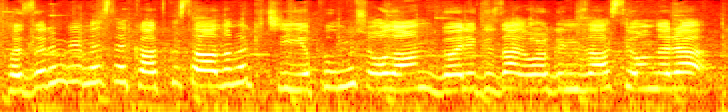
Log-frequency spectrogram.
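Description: A woman's voice: high voice, steady tone, fast talker, over music, a crowd in the background. A woman company representative giving a formal trade fair testimonial. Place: trade fair hall, indoors.

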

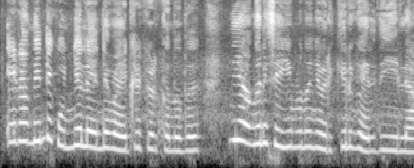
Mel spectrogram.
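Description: Woman reading an accusing young wife from a soap recap, high and pointed. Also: animated, quick pace, slight background noise. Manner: sharp accusing retorts.

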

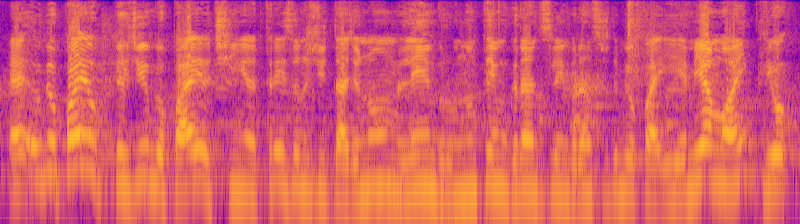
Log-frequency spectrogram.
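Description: In a slightly high, a little mellow voice, an earnest, forthright businesswoman from Rio de Janeiro talks quickly with a Carioca Brazilian Portuguese accent. She's a guest in a relaxed interview, seated in a small studio before a logo wall and speaking into a studio microphone on a boom arm.

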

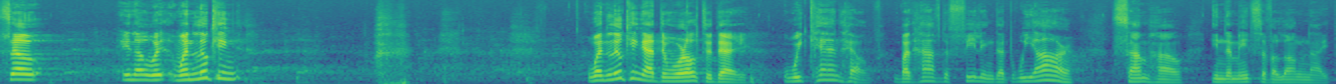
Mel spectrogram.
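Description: A man's voice: a little high, slow pace, pauses often. A middle-aged man giving an earnest conference keynote from a podium on a hall stage, with emphatic delivery and frequent restarts. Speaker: CEO giving a conference address. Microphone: podium microphone.

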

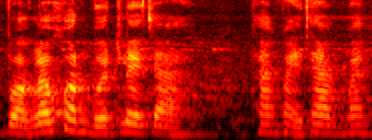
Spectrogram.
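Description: A middle-aged vlogger from Northeast Thailand with an Isan Thai accent chats casually on a handheld phone camera, laughing often and teasing in an animated way. Her medium-pitched voice is fairly quick, with slight background noise.

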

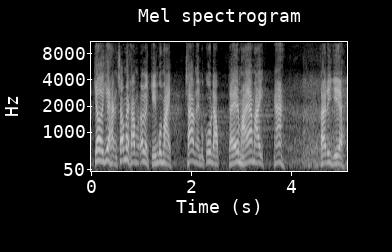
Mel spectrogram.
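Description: An actor in a stage comedy sketch playing a meddling neighbor who teases in quick, mocking bursts and speaks with a Southern Vietnamese accent. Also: male voice, high voice, bright, forceful tone, big-room sound. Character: meddling, teasing male neighbor.

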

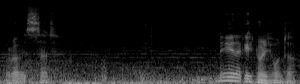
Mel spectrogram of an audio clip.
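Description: Low-voiced man, flippant game commentary. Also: sing-song, brisk, over music. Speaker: let's player. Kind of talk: casual gameplay commentary.

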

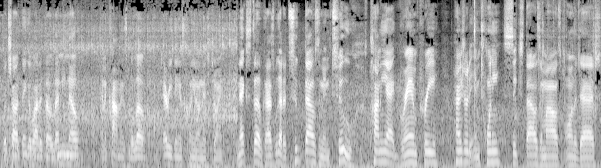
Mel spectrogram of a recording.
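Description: A man's voice: medium pitch, moderate pace. A man vlogging a casual walkaround of cars at an outdoor auction lot, filmed on a handheld phone while he walks, chatting in slang and asking viewers to comment. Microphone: handheld phone camera, filming while walking. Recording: outdoor lot with clear background noise.

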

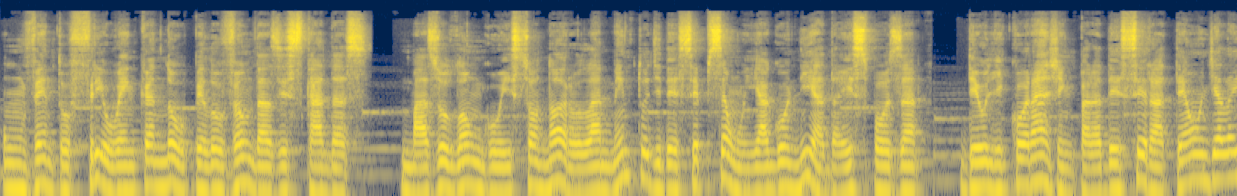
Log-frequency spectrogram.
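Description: A man reading a horror story aloud in a measured, suspenseful way, as the channel's narrator. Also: mid-range voice. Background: soft music.

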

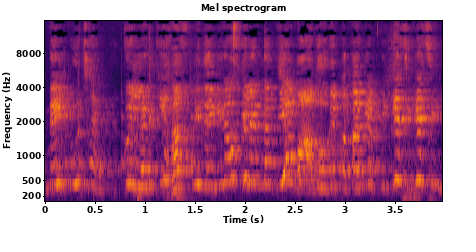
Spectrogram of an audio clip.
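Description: एक महिला जो काम से परेशान माँ बनकर बेटे पर ताने मारते हुए लंबी शिकायत करती है।. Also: female voice, extremely high pitch, fast, fairly bright tone. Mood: fed-up. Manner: long complaining rant, sarcastic. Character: overworked fed-up mother ranting at her son. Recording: echoey room with music behind.

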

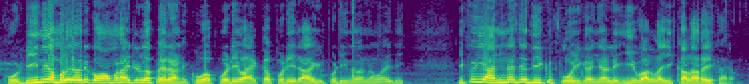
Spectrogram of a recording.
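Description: A man talks through a hands-on demonstration in a relaxed, casual way. His voice sits high for a man. He explains one step at a time and keeps asking whether you have followed. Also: fast talker. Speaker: home arrowroot powder maker demonstrating.

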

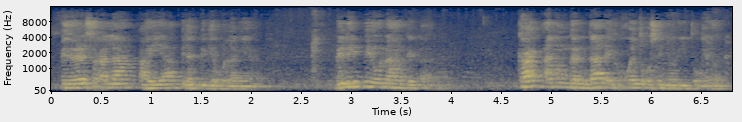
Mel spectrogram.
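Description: A man from the Philippines giving an animated motivational seminar talk, telling stories, acting out both sides of the exchange, and laughing often. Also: on the high side. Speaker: marketing plan presenter. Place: large hall with live audience. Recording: echoey hall, crowd noise, distant mic.

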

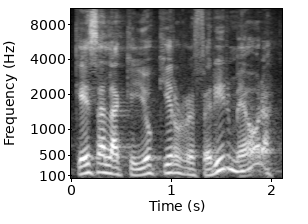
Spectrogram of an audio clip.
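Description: A man preaching a sermon to pastors, animated and joking with the congregation, swinging from loud to soft. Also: a little high, fairly quick, creaky, husky. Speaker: apostle preaching. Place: church retreat hall.

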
